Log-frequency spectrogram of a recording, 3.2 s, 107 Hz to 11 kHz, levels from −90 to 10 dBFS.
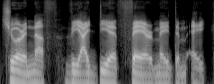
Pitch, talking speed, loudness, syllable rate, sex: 95 Hz, 150 wpm, -20 LUFS, 3.5 syllables/s, male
